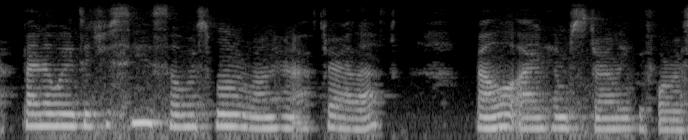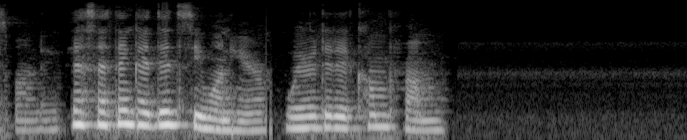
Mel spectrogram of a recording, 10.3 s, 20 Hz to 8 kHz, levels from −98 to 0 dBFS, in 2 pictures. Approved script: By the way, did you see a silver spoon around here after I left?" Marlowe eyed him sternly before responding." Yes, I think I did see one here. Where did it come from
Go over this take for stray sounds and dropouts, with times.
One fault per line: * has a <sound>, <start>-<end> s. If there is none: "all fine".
all fine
